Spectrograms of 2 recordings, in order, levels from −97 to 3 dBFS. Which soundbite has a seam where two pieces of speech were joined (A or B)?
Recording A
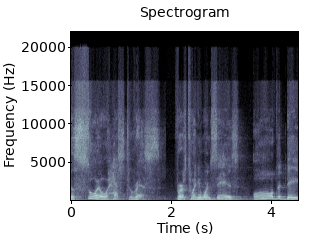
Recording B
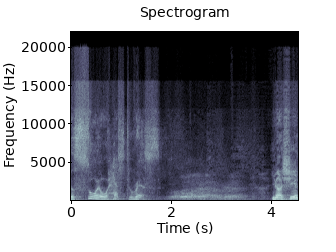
A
